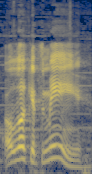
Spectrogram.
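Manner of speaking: usual speaking voice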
